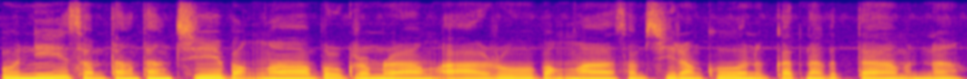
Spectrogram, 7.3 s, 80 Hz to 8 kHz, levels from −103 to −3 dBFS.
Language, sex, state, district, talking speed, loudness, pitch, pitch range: Garo, female, Meghalaya, South Garo Hills, 80 wpm, -12 LUFS, 200 Hz, 190-215 Hz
